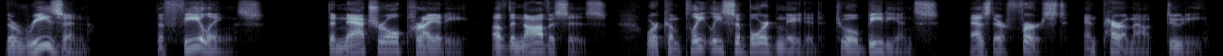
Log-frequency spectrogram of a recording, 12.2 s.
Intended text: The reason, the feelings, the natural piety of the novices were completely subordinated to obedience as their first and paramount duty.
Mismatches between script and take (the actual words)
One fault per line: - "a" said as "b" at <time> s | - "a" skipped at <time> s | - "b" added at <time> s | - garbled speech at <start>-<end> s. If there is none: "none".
none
